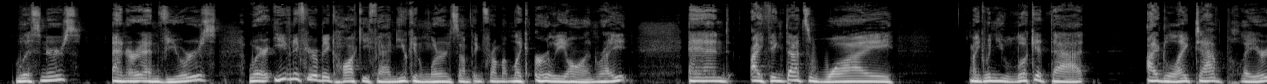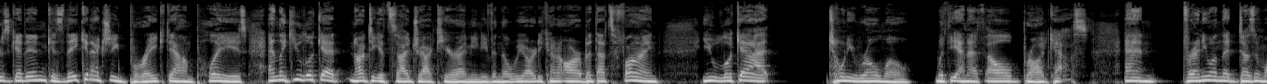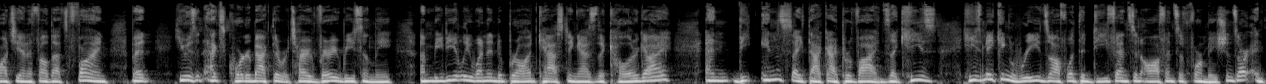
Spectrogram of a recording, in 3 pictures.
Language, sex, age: English, male, 30-49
